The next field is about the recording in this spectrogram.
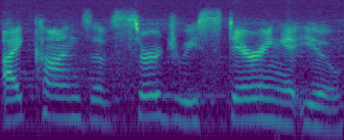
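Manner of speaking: ordinary talk, nothing marked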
